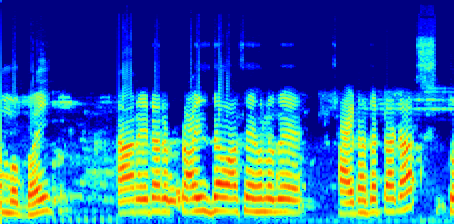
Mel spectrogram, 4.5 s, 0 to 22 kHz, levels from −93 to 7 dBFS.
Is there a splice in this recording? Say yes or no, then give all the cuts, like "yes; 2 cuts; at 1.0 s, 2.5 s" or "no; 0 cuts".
yes; 1 cut; at 1.2 s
